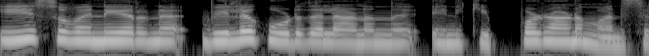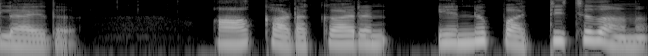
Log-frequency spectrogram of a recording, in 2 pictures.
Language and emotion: Malayalam, sad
